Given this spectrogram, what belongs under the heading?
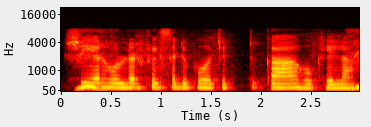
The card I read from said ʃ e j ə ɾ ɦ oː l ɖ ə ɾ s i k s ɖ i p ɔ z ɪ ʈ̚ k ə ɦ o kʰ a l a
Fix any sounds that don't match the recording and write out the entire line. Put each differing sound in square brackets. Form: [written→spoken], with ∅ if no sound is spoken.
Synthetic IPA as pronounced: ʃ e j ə ɾ ɦ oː l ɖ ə ɾ [s→f] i k s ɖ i p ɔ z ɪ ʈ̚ k [ə→a] ɦ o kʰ [a→e] l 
